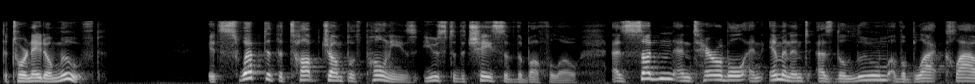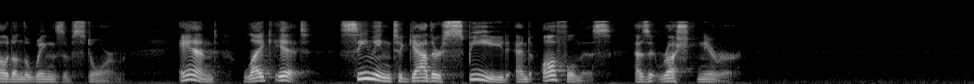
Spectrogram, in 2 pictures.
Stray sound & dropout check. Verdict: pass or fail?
pass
